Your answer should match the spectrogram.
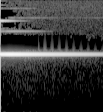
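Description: Phone text-message notification chime: a single bright ding on one clear pitch, struck just before and ringing out, fading slowly over about two seconds.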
